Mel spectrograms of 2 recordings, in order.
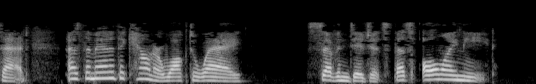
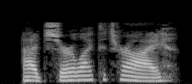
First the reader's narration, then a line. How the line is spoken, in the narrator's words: said with a sigh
